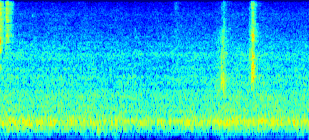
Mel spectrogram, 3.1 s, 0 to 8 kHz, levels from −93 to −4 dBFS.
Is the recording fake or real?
real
